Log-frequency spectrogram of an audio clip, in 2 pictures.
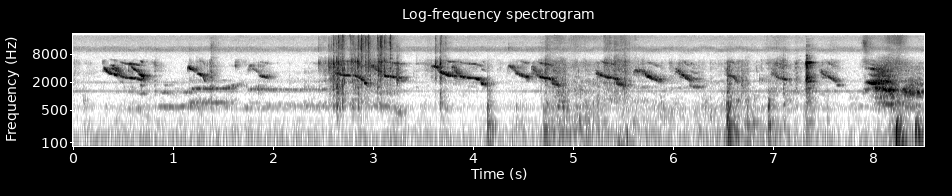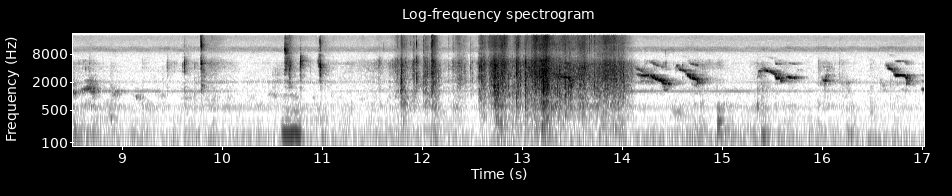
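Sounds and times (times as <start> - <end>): small birds chirping: 0.0 - 8.8, 13.3 - 17.0.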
